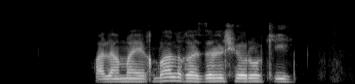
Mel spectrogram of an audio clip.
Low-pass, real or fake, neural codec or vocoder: 7.2 kHz; fake; codec, 24 kHz, 6 kbps, HILCodec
